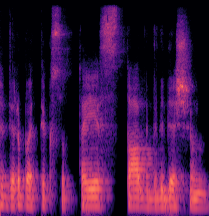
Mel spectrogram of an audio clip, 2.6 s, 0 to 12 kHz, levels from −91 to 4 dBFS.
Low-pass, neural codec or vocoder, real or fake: 10.8 kHz; none; real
